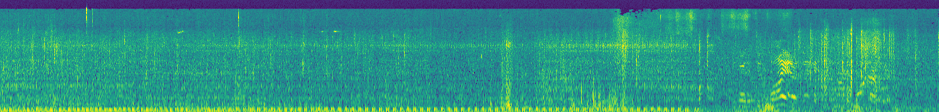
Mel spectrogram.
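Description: Dual-sport motorcycle engine running at low revs with an even, pulsing beat, then switched off about ten and a half seconds in. Faint voices follow.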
